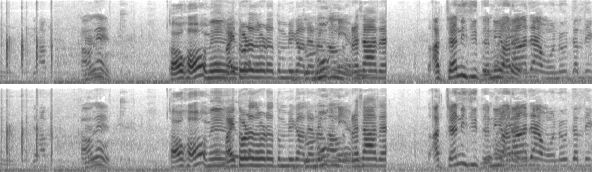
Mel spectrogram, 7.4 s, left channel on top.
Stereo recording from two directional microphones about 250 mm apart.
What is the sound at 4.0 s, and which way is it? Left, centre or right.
Speech, centre.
